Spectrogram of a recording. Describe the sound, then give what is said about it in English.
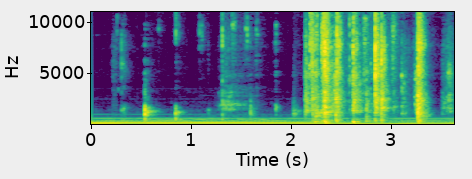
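Oracle cards shuffled and a love card pulled from the deck: faint taps at first, then a burst of several crisp papery flicks and rustles over a low, steady hum. “I'm going to pull a love card because it's Venus Day.”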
